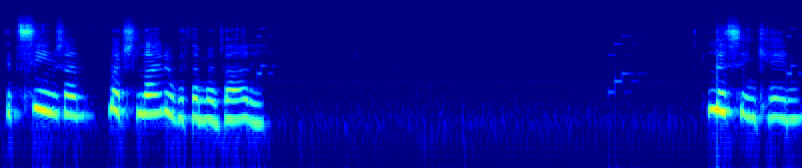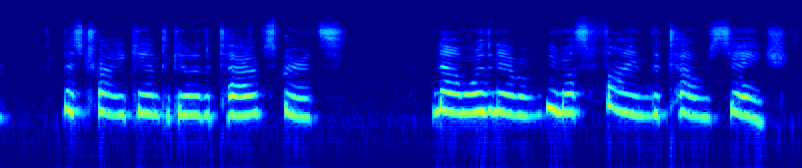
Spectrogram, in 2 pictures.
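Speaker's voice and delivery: very high, airy put-on princess voice; Zelda ghost voice. Ghost princess begging the guards for help, very high voice. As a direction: float way up into a thin ghostly falsetto. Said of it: "I have to really put it on".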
